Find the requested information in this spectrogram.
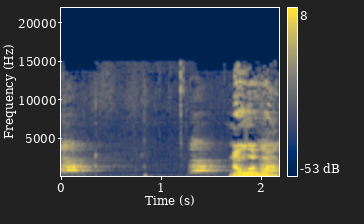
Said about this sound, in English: There's the dog. We were waiting for it to make its appearance.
